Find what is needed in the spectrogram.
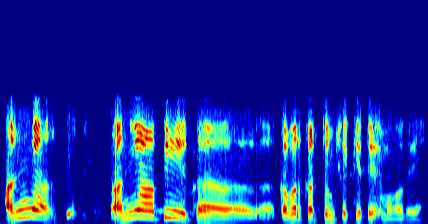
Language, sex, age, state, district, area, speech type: Sanskrit, male, 60+, Karnataka, Bangalore Urban, urban, conversation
